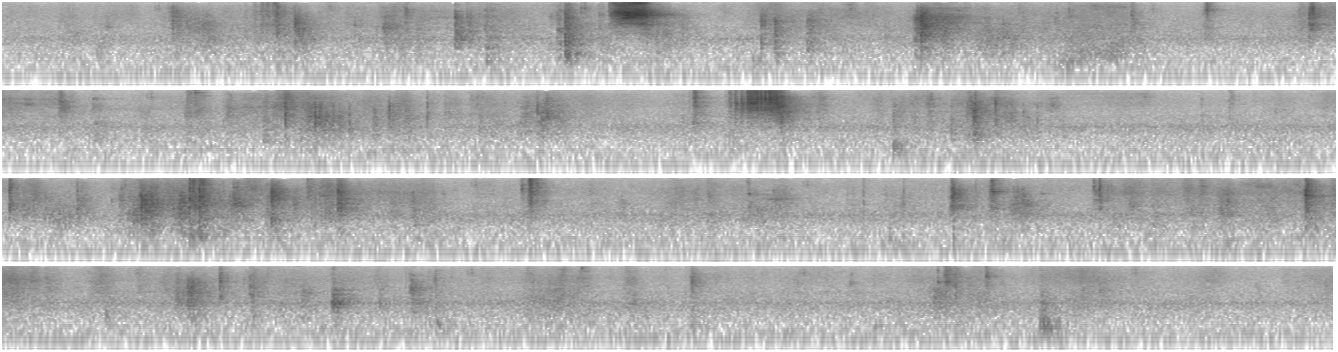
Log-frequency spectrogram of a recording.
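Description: A man speaks calmly, lecturing.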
